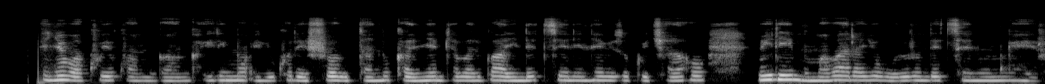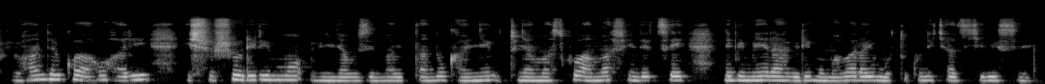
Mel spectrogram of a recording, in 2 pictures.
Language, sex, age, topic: Kinyarwanda, female, 18-24, health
